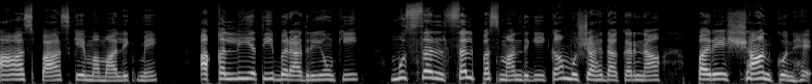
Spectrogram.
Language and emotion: Urdu, angry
